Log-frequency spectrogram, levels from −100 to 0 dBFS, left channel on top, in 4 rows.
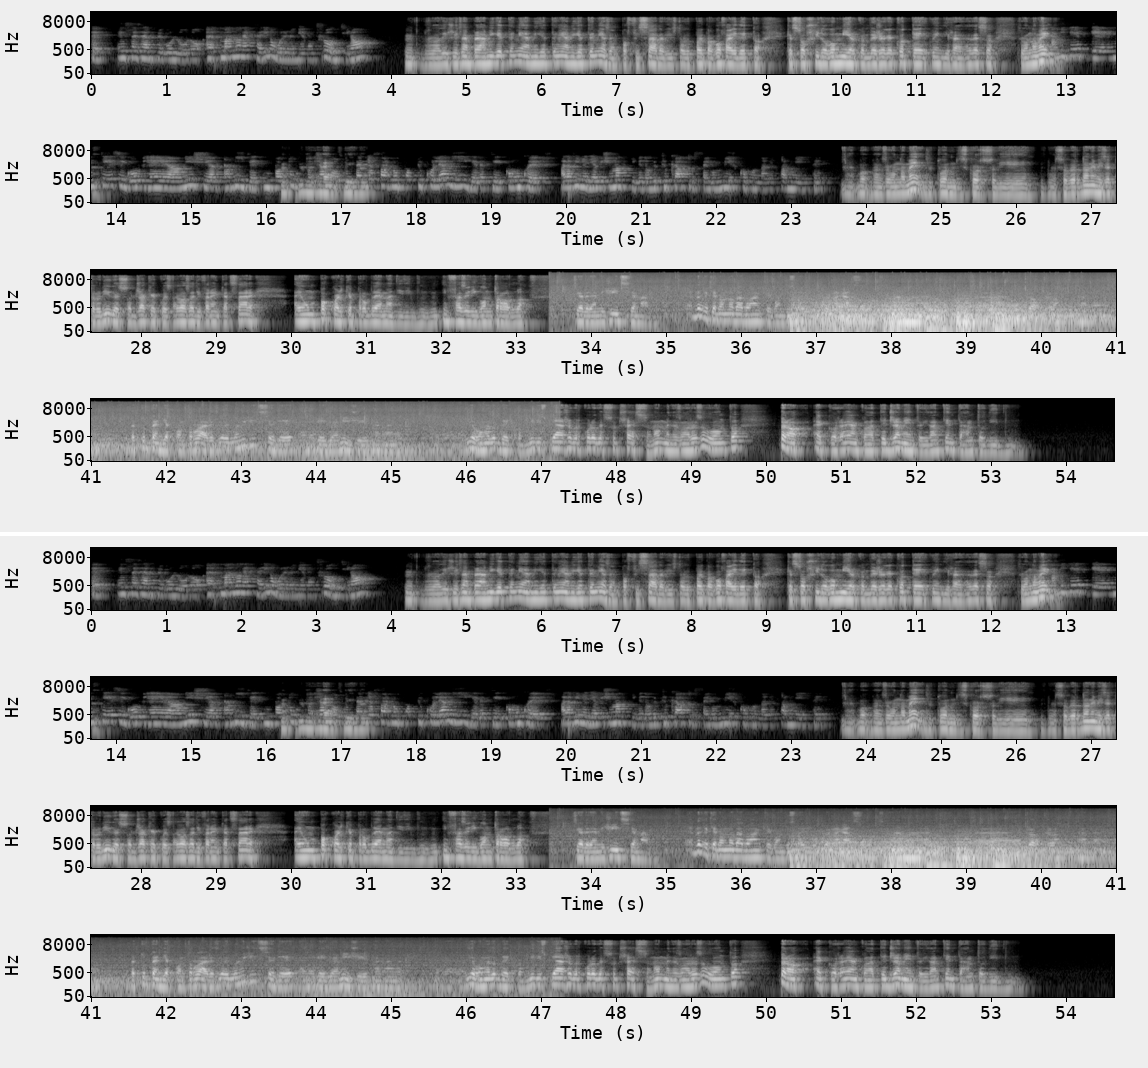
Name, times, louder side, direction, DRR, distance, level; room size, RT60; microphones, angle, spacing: voice 1, 0.0-3.8 12.5-23.5 34.4-34.8, left 3 dB, 65° left, 2.2 m, -45 dB
voice 2, 4.2-12.9 16.2-17.3 23.7-33.5 33.7-34.8 35.2-41.1 41.5-49.9 50.2-53.3, left 1 dB, 15° left, 0.5 m, -30 dB
sound 1, 33.4-47.3, left 4 dB, 80° left, 0.5 m, -26 dB
15.5 x 5.5 x 5.4 m
head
